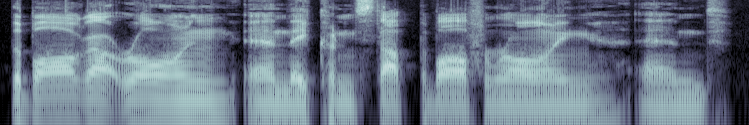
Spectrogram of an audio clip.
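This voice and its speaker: Man, deep voice, dry sound, podcast co-host, off-the-cuff film and TV opinions, casual, profane. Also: moderate pace, darkish tone, clear, resonant tone, no echo.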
